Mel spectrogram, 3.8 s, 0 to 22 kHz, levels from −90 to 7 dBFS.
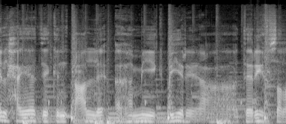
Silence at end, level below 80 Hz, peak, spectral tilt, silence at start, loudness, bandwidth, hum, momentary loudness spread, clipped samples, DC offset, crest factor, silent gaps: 0 s; -24 dBFS; 0 dBFS; -5 dB/octave; 0 s; -13 LUFS; 19 kHz; none; 7 LU; 0.1%; under 0.1%; 12 dB; none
